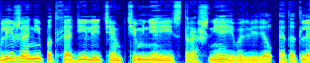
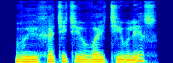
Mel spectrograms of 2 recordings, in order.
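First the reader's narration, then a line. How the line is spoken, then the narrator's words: Timid question. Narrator (Russian): робко спросил Тим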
